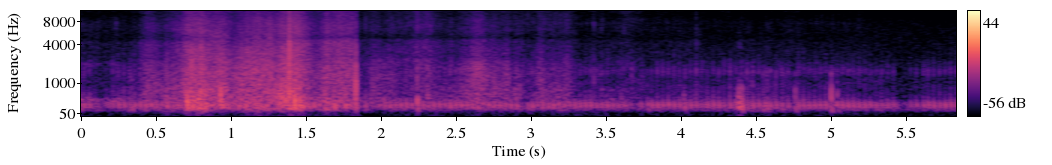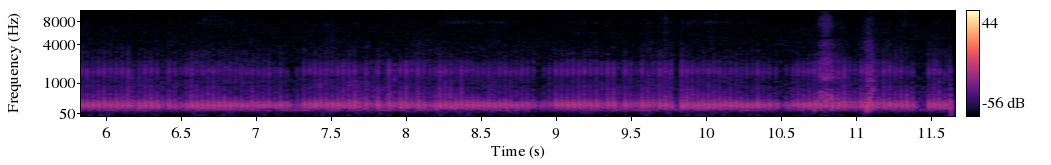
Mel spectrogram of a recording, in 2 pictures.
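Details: Purring from a four-month-old female kitten dozing half asleep; a few loud rustling bursts open the recording, then an even, low vibrating purr continues steadily to the end.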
